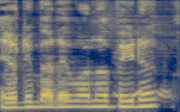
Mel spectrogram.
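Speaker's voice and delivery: put-on giant voice, slightly Jamaican accent. Talking about how no one made fun of him, do an Andre the Giant impression. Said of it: "That's my Andre the Giant".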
